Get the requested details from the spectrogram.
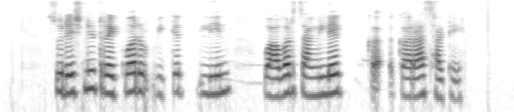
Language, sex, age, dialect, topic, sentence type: Marathi, female, 18-24, Northern Konkan, banking, statement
